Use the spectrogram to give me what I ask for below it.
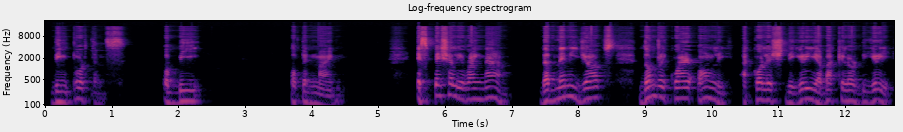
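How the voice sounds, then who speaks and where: A male host speaking English as a second language, with a heavy Spanish accent. He talks slowly and earnestly in a casual monologue, repeating phrases in broken English. His pitch sits in an ordinary middle range. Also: gravelly, dark tone, breathy edge.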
